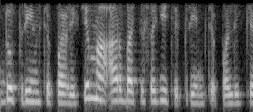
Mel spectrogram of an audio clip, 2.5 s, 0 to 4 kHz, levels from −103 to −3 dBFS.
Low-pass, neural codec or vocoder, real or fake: 3.6 kHz; codec, 16 kHz, 8 kbps, FunCodec, trained on Chinese and English, 25 frames a second; fake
